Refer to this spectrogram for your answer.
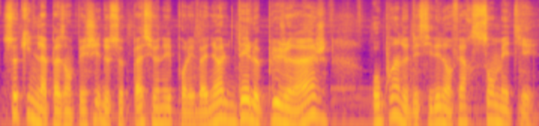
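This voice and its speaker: Soft music plays behind this forties-aged car journalist as he hosts his podcast interview. His mellow mid-range voice moves quickly and expressively, and his eager delivery keeps tripping over words and starting again.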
